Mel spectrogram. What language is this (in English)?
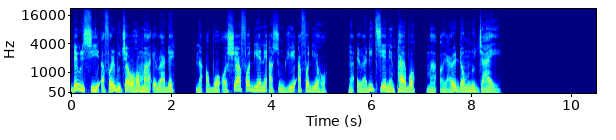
Akan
